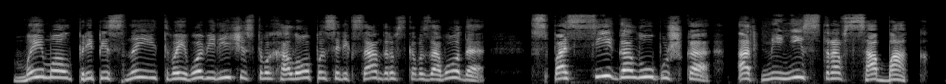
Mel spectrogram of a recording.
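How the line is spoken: Hoarse sepulchral shout. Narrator (Russian): Клим Соболев крикнул хриплым голосом ровно из могилы

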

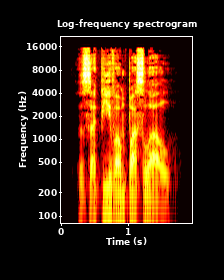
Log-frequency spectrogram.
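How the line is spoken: Growling blacksmith. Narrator (Russian): прорычал кузнец

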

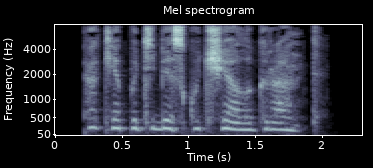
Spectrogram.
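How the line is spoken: Moaning. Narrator (Russian): простонала Лив

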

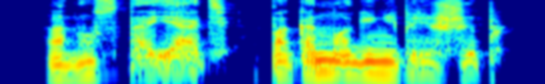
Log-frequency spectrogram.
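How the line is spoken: Angry hissed whisper. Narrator (Russian): злым шепотом процедил второй

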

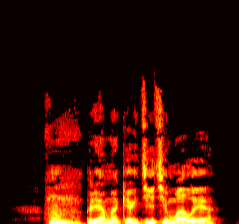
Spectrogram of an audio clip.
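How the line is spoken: Snorted. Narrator (Russian): фыркнула Келли Кейт

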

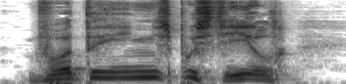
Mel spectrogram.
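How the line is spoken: Sour smirk, sighing summary. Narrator (Russian): Кисло усмехнулся третий, только что принявший сидячее положение, и, вздохнув, подытожил

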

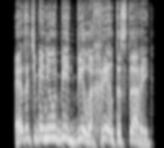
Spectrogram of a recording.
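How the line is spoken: Shout. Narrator (Russian): крикнул Бернар

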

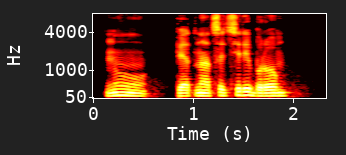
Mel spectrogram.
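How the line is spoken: Uncertain question. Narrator (Russian): неуверенно спросила эльфийка

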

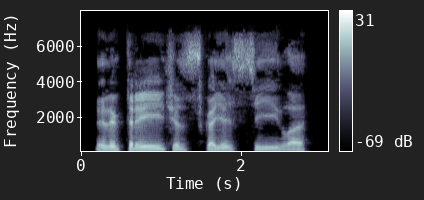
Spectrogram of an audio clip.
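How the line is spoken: Moaning. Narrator (Russian): Середин застонал

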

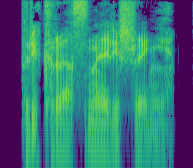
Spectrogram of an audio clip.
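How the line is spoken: Snorting. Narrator (Russian): хмыкнул

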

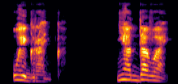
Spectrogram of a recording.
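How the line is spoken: Frightened sigh. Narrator (Russian): вздохнула в испуге Фаина

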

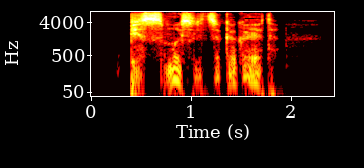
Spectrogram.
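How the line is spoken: Whisper. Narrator (Russian): прошептал Лоуренс

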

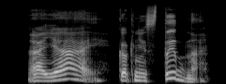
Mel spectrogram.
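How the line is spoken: Grumbling mutter. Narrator (Russian): пробурчал Милхаус Дрей

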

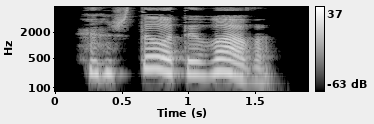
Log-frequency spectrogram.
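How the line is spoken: Laughing. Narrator (Russian): засмеялась Галя

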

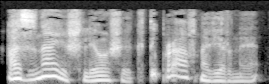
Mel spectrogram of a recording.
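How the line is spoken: Thoughtful. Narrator (Russian): задумчиво сказала она

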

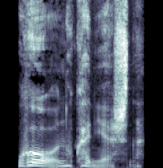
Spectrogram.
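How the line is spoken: Near groan, exasperated. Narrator (Russian): Неф едва не застонал

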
